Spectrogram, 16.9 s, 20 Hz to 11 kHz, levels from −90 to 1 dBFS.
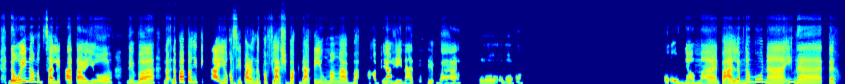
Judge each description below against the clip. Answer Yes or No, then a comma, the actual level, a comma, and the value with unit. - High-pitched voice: Yes, high, 245 Hz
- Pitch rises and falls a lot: No, average, 4.5 semitones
